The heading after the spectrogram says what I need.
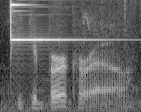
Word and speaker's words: Ikebukuro: It wasn't until today we actually had the chance to get out of Ikebukuro. That is not how you say it. Ikebukuro What the?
